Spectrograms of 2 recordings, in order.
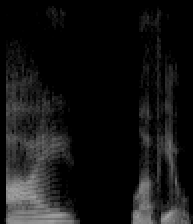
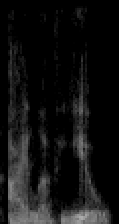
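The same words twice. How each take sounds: First: "I" then a pause before "love you"; pause inside the phrase. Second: "I love you" slowly, all in one breath; no pause, a slow falling "I love you"; smooth unbroken phrase. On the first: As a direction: split "I love you" with a pause after "I", "love you" rising. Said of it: "there's ways that we can pause". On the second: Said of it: "is very different than". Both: Shown as a demonstration.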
